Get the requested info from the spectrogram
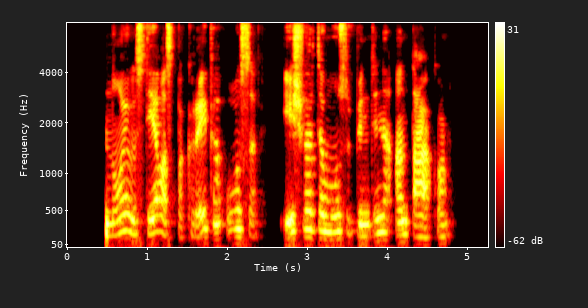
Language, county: Lithuanian, Kaunas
